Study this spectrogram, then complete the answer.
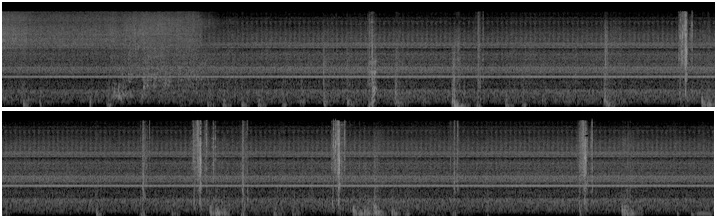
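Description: Footsteps thud softly across a wooden floor.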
